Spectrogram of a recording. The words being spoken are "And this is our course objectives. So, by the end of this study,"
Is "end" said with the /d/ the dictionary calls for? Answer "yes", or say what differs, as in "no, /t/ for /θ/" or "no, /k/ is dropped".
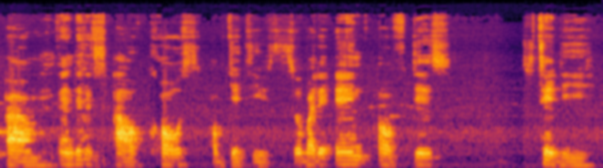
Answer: yes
